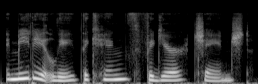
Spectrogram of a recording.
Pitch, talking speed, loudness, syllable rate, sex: 205 Hz, 115 wpm, -16 LUFS, 5.1 syllables/s, female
